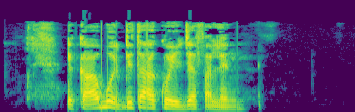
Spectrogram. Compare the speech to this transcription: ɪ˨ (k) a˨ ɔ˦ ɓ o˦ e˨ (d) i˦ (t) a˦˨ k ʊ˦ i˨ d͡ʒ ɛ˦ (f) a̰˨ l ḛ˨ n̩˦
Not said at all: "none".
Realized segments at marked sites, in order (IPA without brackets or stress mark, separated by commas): k, d, t, f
